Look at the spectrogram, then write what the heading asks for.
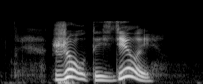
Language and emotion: Russian, positive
